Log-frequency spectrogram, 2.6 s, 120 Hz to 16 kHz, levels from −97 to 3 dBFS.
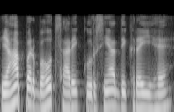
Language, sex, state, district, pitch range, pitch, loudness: Hindi, male, Jharkhand, Ranchi, 140-160 Hz, 145 Hz, -18 LUFS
